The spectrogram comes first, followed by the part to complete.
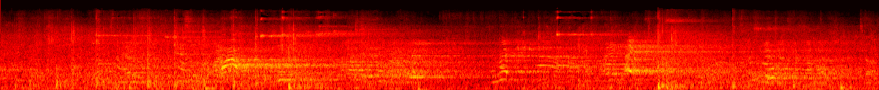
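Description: Futsal being played in an echoing sports hall: players calling out across the court, with thuds of the ball being kicked and bouncing on the floor.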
